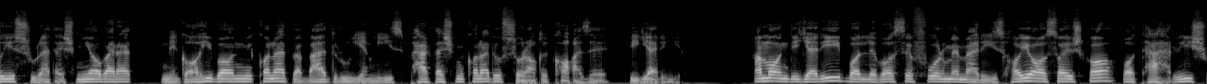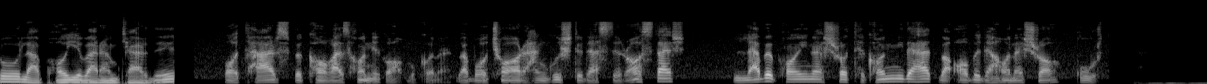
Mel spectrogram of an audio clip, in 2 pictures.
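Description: From 13.81 to 23.36 s, after a 200 ms gap, sound loses everything above 7.3 kHz and gains faint new hiss, likely an input switched to a poorer device.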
